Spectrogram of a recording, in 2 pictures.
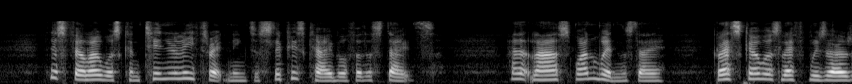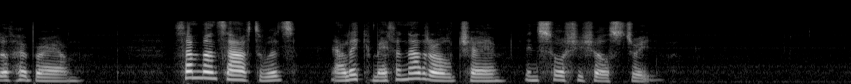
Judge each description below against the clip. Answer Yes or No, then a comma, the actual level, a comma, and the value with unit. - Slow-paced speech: Yes, slow, 125 wpm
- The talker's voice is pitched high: Yes, high, 195 Hz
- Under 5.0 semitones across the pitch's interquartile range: No, wide, 5.4 semitones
